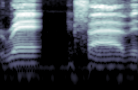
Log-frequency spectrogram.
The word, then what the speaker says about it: Read 5: Like he said, we're pronouncing it Red 5. It's R-E-A-D 5, or the, you know, F-I-V-E, Read 5, Red 5, in the UK.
